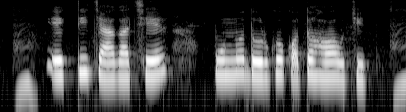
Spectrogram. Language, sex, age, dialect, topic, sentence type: Bengali, female, 18-24, Rajbangshi, agriculture, question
